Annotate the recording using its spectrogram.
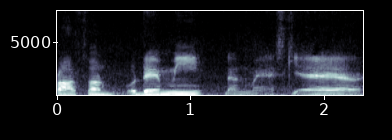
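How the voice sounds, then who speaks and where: A man in a plain, everyday voice speaks at a fairly high pitch with fairly even intonation. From Indonesia, Karawang, West Java. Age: 20s. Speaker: fresh graduate job applicant. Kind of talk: video resume self-introduction.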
